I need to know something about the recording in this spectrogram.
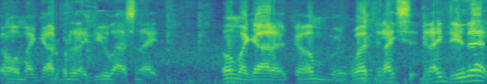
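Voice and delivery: dazed, groggy bear voice, groping and fumbling for words. Voicing a bear in a video as if after a bender: voicing a hungover bear. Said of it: "Or he just went on a bender".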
